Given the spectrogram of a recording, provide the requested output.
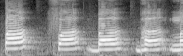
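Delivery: प फ ब भ म with lips meeting, one by one; spaced-out demo of labial प फ ब भ म; lip sounds प फ ब भ म, each said separately. Shown as a demonstration. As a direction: bring the lips together for each of प फ ब भ म. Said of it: "होंठ आपस में टकराते हैं".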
